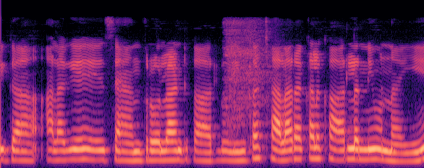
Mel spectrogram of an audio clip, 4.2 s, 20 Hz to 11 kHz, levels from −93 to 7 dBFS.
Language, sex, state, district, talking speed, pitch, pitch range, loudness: Telugu, female, Andhra Pradesh, Annamaya, 155 wpm, 185 Hz, 180-195 Hz, -16 LUFS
